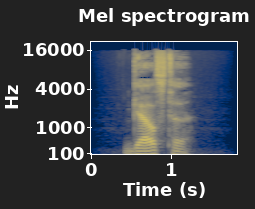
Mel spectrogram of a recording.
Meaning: barley
- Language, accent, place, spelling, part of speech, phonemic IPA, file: German, Germany, Berlin, Gerste, noun, /ˈɡɛrstə/, De-Gerste.ogg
